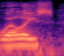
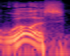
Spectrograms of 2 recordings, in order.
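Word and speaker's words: Willys: fun of me because I call it Willis not Willies one of the nation's foremost experts on Willis gassers taught me that the Willis is the correct pronunciation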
